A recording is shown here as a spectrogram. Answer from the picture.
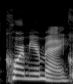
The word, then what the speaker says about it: Cormier-May: No, you're close. Cormier-May.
